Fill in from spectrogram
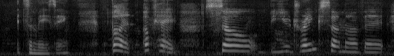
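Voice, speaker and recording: Lively intonation comes through as a woman talks very slowly in a somewhat breathy voice. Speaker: live streamer playing a call-center role-play game. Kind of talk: live role-play call center operator, casual talk. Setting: public library.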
